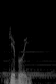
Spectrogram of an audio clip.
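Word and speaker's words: Ghibli: of this relentless wind, which in Arabic is pronounced Gibli.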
